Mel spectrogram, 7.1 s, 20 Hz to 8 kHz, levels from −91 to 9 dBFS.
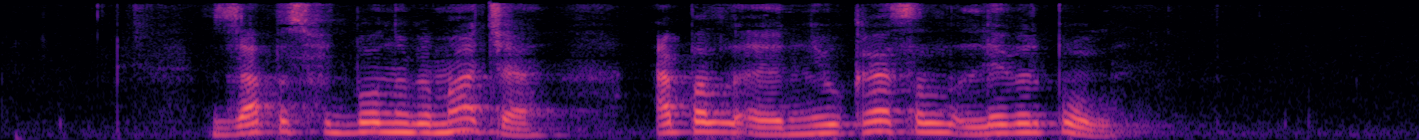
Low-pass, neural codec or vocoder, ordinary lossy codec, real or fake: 7.2 kHz; none; AAC, 32 kbps; real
